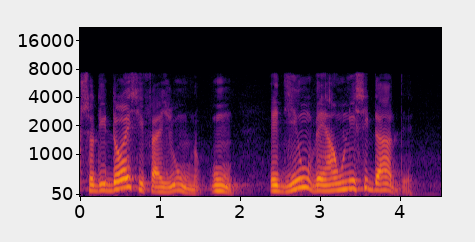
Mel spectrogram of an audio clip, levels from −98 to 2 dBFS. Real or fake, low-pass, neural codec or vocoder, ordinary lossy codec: real; 7.2 kHz; none; Opus, 64 kbps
